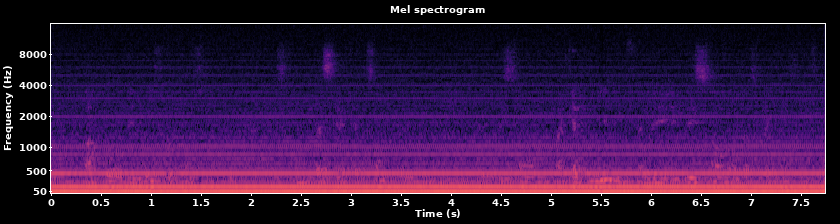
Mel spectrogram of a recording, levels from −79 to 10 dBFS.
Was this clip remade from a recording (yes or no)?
no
